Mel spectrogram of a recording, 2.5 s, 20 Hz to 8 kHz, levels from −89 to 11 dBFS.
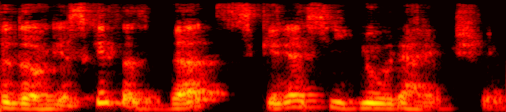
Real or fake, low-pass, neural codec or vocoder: fake; 7.2 kHz; codec, 16 kHz, 16 kbps, FreqCodec, larger model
